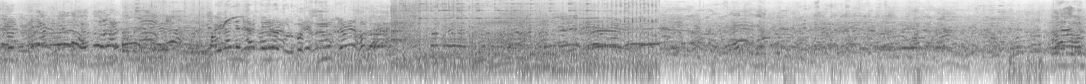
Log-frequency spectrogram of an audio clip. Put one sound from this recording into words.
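A large outdoor crowd of men shouts and cheers loudly nearby.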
